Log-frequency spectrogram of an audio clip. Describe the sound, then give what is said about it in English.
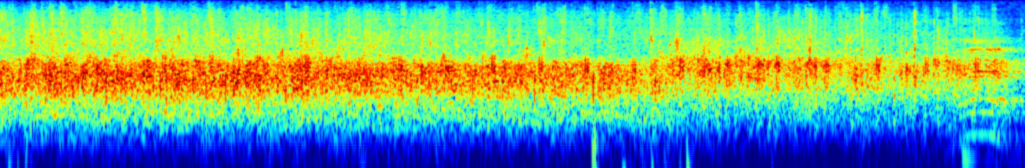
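An audience at a church service claps their hands unto the Lord in sustained, dense applause, steady, loud and continuous, with a few murmured voices mixed in before it starts to taper off. “Oh, clap your hands one more time unto the Lord.”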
